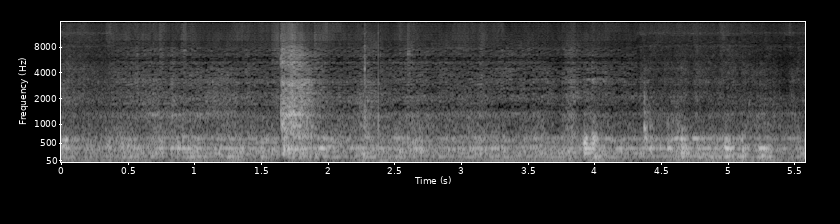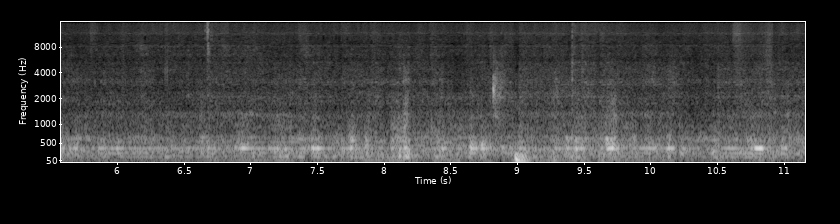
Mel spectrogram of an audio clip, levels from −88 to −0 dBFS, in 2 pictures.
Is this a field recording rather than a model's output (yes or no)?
no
